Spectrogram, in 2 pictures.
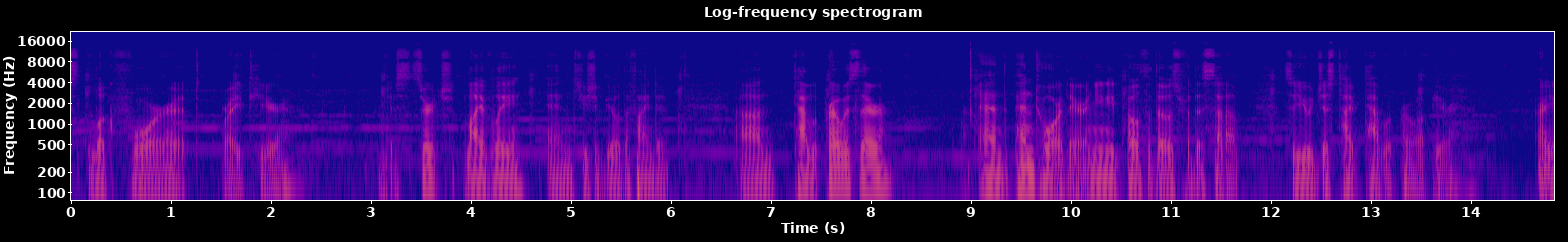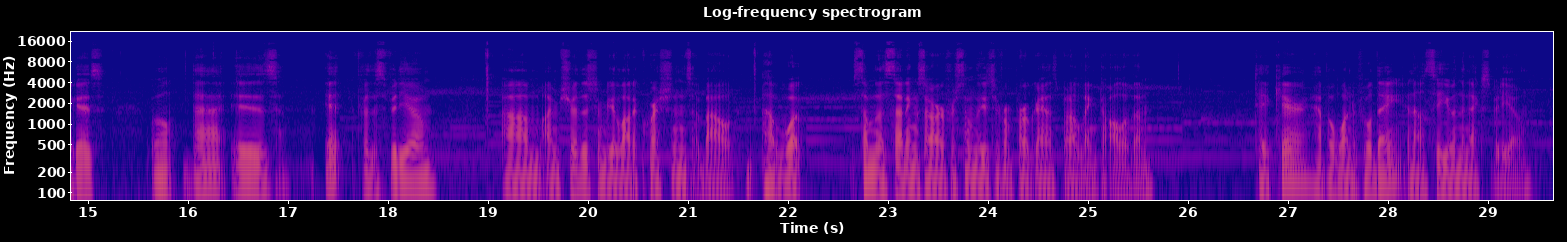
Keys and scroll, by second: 14.2 shift+super+\, 21.5 shift+super+q.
